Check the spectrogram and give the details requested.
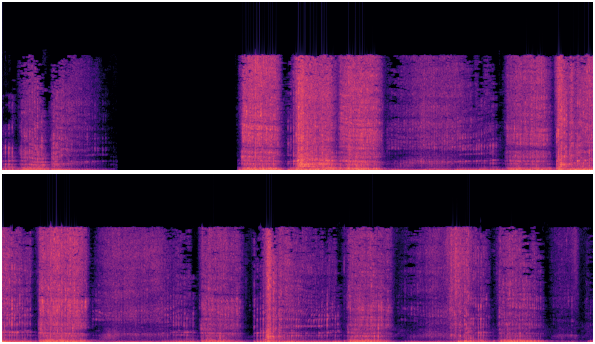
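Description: Tiger calling: a short rough call that cuts off suddenly, a brief gap of silence, then a long run of loud, rough calls in quick succession, the louder peaks coming about once a second.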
